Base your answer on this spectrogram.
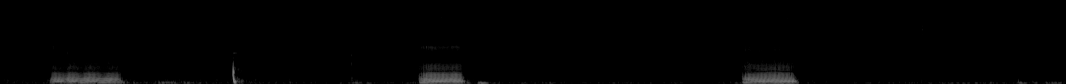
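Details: Tired pug sleeping indoors and snoring: three rasping, droning snores, each about half a second to a second long, spaced roughly three and a half seconds apart, with near silence and a faint click between them.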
